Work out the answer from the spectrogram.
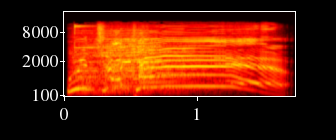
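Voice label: ultrakill, Korean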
